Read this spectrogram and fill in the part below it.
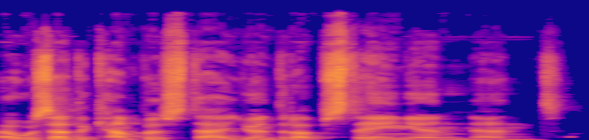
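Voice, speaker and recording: A man's voice: medium pitch, moderate pace. A man interviewing a guest with brief, plain prompts and questions.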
